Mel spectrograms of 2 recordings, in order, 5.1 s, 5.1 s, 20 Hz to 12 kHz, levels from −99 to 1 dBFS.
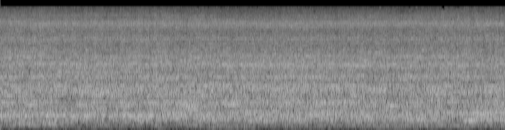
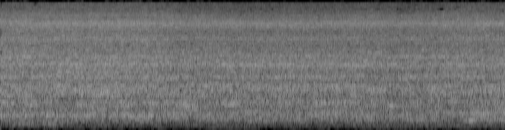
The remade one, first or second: second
